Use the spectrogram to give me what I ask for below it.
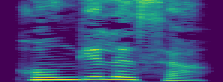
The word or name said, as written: ಹೊಂಗೆಲಸ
